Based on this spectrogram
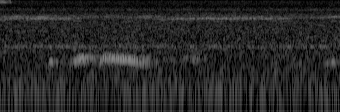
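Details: Zebra dove still in training, heard in a yard with its song's "batuk" and "poin" elements: a single gentle, bubbling coo phrase near the start, then quiet hum.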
